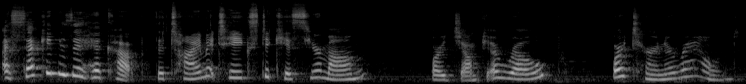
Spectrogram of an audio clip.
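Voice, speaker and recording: A woman reading a children's picture book aloud like a teacher, in a measured, sing-song storytelling way. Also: high-pitched, lively intonation, darkish tone. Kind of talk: children's read-aloud storytelling with asides to listeners.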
